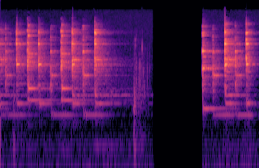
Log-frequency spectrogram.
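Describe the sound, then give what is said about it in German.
An alarm clock rings loudly with a rapid burst of bright, repeating electronic chime tones, falls silent for about a second, then starts ringing again. No one speaks. “Und zweitens war das mein Wecker.”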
